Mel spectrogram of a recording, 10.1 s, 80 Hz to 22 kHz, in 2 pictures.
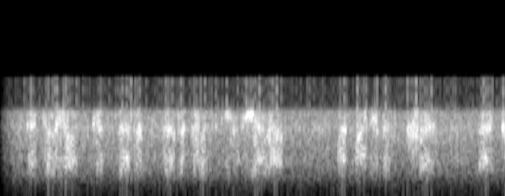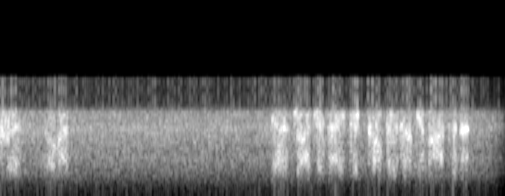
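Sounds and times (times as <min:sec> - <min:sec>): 
50MHz SSB radio signal with aurora: 0:00.0 - 0:10.1.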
